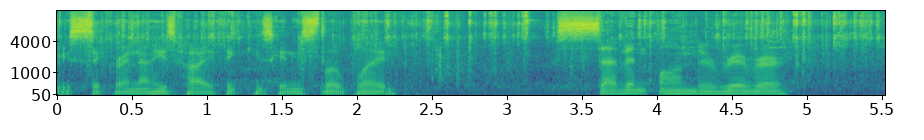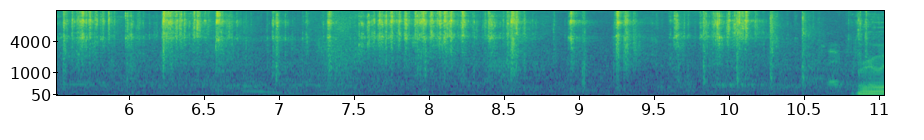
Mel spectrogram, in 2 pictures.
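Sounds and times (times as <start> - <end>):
poker chips clicking and rattling: 0.0 - 11.0.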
